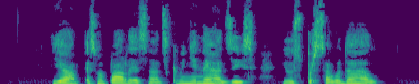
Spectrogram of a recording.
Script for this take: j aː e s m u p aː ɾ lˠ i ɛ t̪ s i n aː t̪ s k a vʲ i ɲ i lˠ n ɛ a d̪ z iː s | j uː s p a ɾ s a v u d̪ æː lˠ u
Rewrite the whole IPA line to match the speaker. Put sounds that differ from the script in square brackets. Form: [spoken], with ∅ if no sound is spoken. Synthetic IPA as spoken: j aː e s m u p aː ɾ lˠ i ɛ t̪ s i n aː t̪ s k a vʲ i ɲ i [∅] n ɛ a d̪ z iː s | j uː s p a ɾ s a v u d̪ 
